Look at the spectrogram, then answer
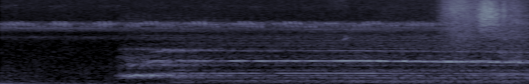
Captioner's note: werewolf howling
